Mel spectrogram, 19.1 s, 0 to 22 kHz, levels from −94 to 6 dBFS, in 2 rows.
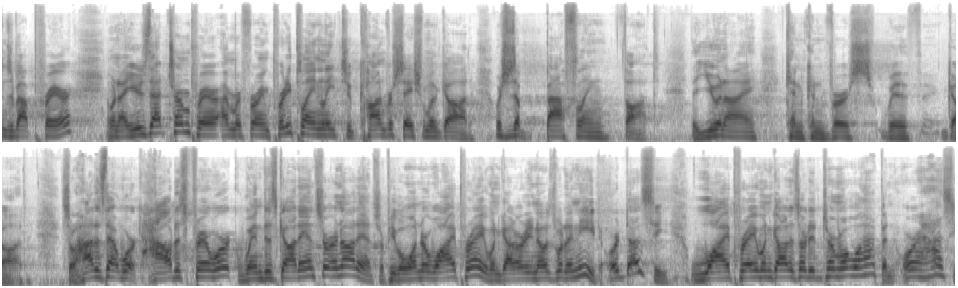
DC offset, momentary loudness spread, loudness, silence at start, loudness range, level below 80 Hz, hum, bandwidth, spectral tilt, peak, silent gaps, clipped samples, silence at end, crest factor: under 0.1%; 7 LU; -26 LUFS; 0 s; 4 LU; -54 dBFS; none; over 20 kHz; -4.5 dB/octave; -12 dBFS; none; under 0.1%; 0 s; 14 dB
